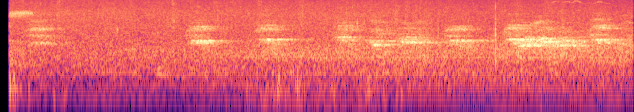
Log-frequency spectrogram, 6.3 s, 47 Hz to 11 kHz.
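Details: A young male Toy Poodle puppy born 19 May makes a string of high, clear whimpers and little yelps in short, uneven runs several times a second, over a faint steady hiss.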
